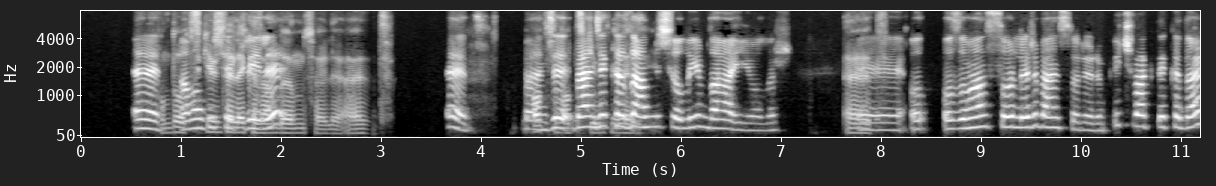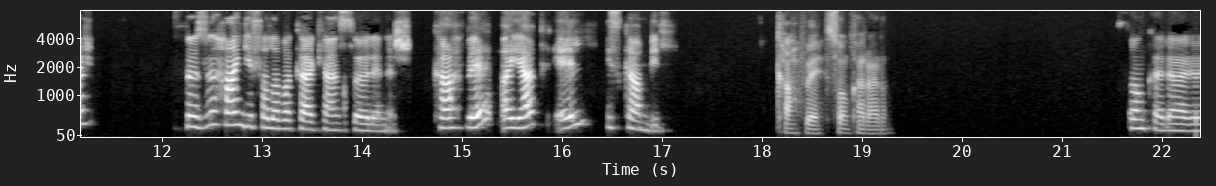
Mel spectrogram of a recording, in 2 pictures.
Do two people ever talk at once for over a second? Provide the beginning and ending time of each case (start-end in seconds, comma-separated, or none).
0.8-2.1, 4.5-5.8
